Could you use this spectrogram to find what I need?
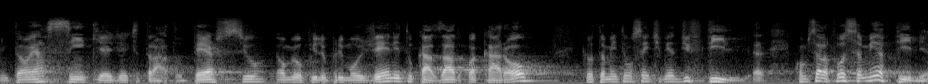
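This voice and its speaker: A man speaks at a medium pitch with lively intonation in a Minas Gerais accent, over noticeable background noise. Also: fairly quick pace. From Brazil, Minas Gerais. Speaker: pastor. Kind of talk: sermon.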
